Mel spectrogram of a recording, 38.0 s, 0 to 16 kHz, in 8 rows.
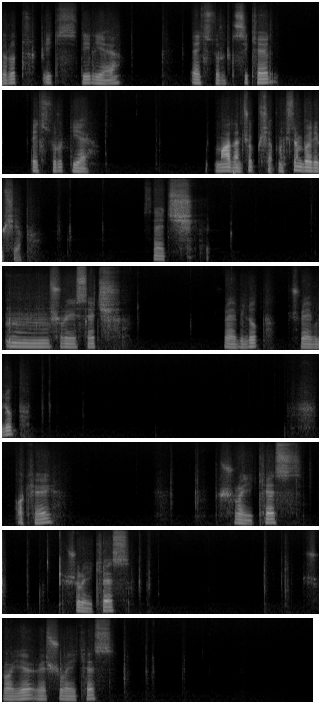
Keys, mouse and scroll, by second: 6.5-9.3 middle drag, 9.3 3, 9.4 alt+click, 10.4 ctrl+z, 10.9 alt+click, 11.4 middle click, 12.3 ctrl+z, 12.9 ;, 13.1-14.2 middle drag, 14.8-16.0 alt+drag, 16.2-17.4 middle drag, 17.4 click, 17.7-18.8 middle drag, 18.8 click, 19.1 middle click, 19.7 a, 23.7 scroll down 4, 24.1-25.9 middle drag, 25.9-26.3 scroll up 3, 26.3 shift+middle click, 27.1 2, 28.0 scroll down 1, 28.1-29.6 shift+middle drag, 29.6 shift+click, 30.5 a, 30.6 scroll up 1, 30.6 u, 31.6 middle click, 32.5 scroll down 1, 33.5 click, 33.8-35.0 shift+middle drag, 35.0 shift+click, 35.5 a.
